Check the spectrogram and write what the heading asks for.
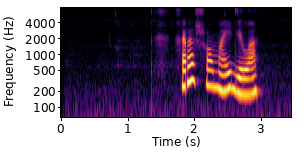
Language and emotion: Russian, positive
